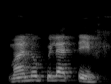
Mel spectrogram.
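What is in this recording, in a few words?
"manipulatif", Malay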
